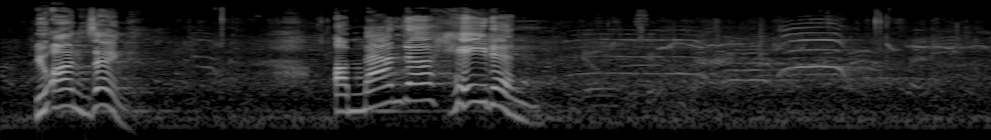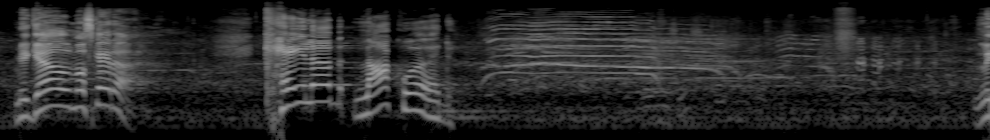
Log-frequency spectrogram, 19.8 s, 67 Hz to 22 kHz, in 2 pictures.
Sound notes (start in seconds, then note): 5.6 crowd Cheering; 14.6 crowd Cheering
